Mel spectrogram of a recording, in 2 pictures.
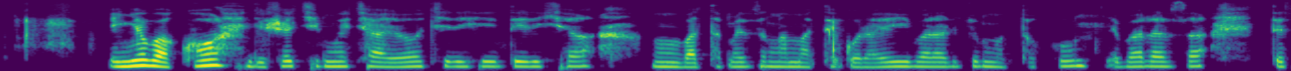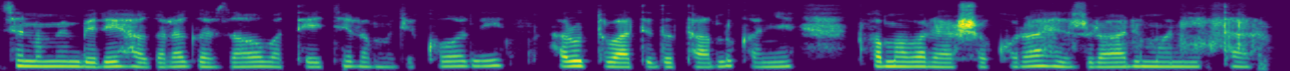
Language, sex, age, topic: Kinyarwanda, female, 25-35, finance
